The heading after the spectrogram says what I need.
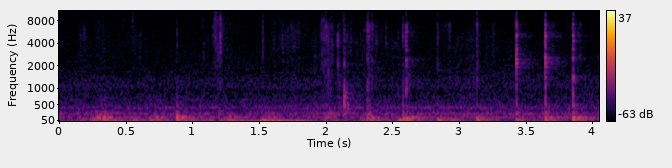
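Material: Soap.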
